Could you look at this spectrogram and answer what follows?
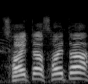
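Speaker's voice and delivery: high, loud shout of a count; calling out. Real, not acted. Fisher announces the catch count, calling out loudly. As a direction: holler the tally across a distance.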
